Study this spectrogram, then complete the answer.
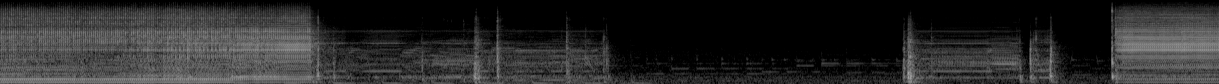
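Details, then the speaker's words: Philips LatteGo espresso machine, pump inlet hose pinched to simulate fault: harsh loud buzzing pump bursts, two or three tries with quiet gaps then error; pump running dry, cause failed or clogged flowmeter or blocked intake. "No i teraz słuchajcie, bo i po dźwięku będzie słychać. Od razu pompa pracuje dużo głośniej."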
